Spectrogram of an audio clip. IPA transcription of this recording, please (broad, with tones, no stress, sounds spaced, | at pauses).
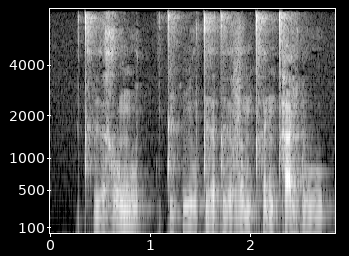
t̪ʰ ɨ˨˩ ə̯ ɣ o̰˧˥ ŋ u˦˥ t̚ | t̪ i˨˩ k̚ ɲ u˨˩ t̪ ɨ˧ ə̯ t̪ ɨ˧˩ ə̯ v ə˨˦ m t̪ʰ ə̰˧˥ n t̪ʰ a̰˧˥ j ɗ u˧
